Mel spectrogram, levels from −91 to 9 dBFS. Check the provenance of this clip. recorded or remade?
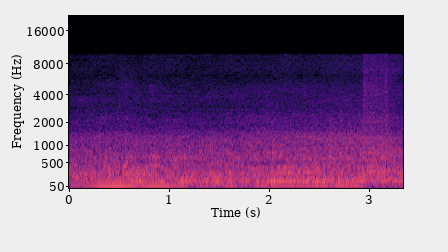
remade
